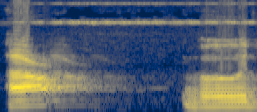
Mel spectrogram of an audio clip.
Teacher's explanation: جب عین کے اوپر اور حمزہ کے اوپر جزم ہو تو وہاں پہ تھوڑا سا جھٹکا دے کے پڑھا جاتا ہے۔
